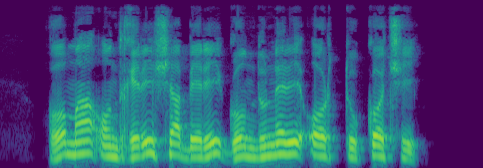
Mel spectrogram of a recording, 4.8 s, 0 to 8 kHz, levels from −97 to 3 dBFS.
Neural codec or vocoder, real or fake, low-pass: none; real; 7.2 kHz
